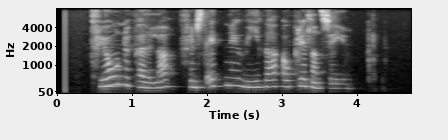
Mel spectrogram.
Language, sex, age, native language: Icelandic, female, 40-49, Icelandic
